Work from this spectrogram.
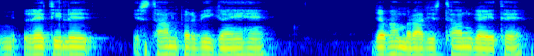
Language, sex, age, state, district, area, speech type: Urdu, male, 30-45, Delhi, Central Delhi, urban, spontaneous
